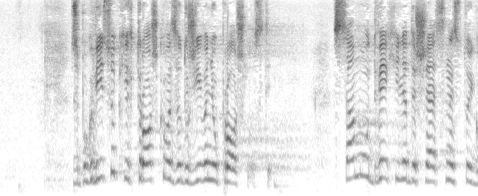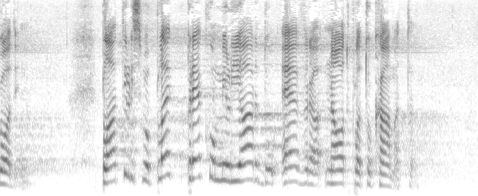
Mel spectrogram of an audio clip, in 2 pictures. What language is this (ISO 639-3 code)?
srp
